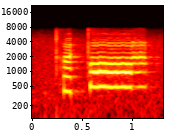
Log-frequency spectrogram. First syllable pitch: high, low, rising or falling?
low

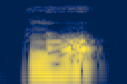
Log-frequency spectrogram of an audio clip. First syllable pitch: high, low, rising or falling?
rising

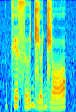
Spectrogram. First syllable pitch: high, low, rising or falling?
rising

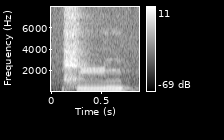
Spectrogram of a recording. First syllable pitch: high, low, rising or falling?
high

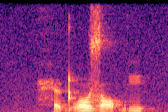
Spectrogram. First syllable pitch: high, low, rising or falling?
low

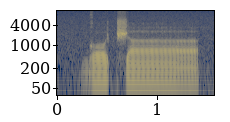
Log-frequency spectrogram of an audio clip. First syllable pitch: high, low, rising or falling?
low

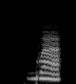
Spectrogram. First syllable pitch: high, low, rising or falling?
low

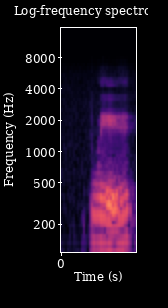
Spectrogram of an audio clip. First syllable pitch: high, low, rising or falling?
low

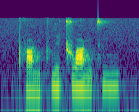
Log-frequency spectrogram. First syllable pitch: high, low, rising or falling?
low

